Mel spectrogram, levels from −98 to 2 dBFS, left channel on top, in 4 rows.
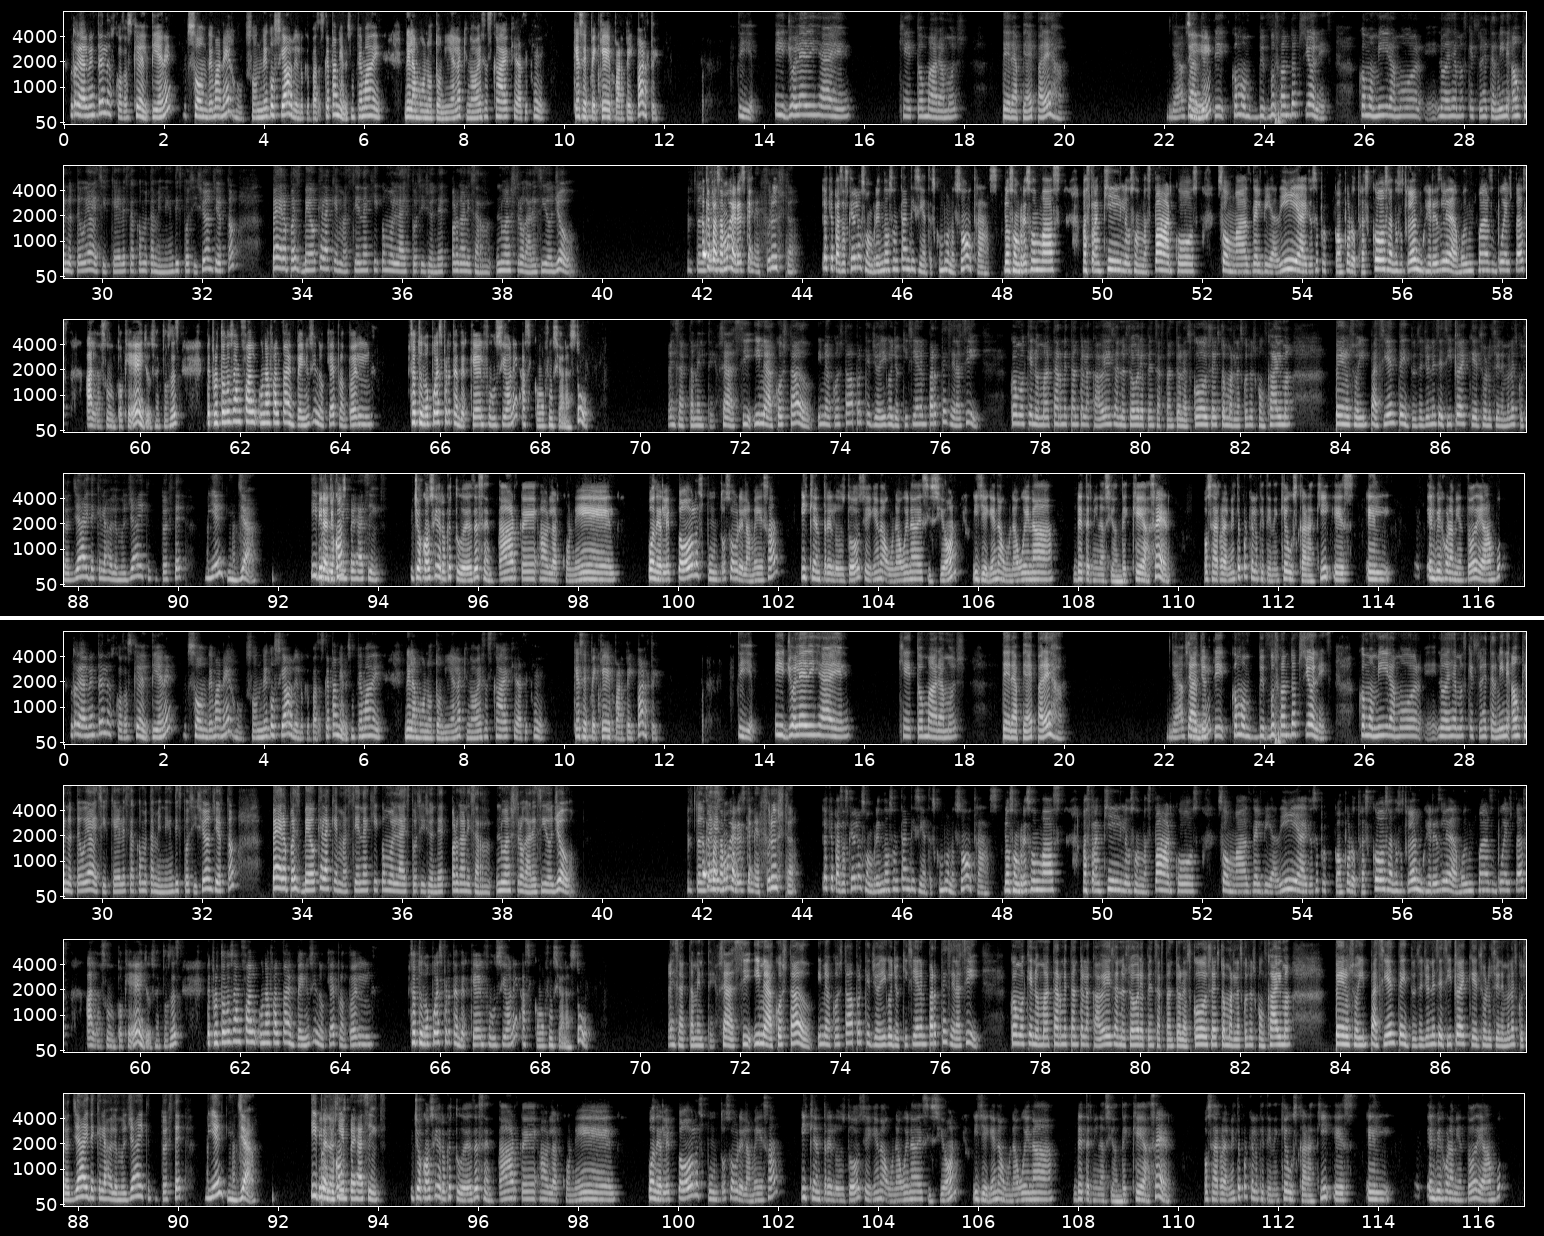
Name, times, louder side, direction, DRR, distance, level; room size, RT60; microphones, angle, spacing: voice 1, 0.1-9.6 10.2-11.9 22.5-22.9 42.0-43.0 43.4-43.5 44.4-58.5 58.9-64.7 65.4-69.0 92.8-93.3 94.6-98.7 99.4-102.0 102.5-105.6 105.9-107.5 107.9-109.8 110.5-113.5 113.8-114.2 115.0-116.4, left 5 dB, 65° left, 0.7 m, -25 dB
voice 2, 13.5-13.8 14.2-15.7 16.7-17.9 18.8-20.0 22.0-25.2 25.9-33.1 33.4-39.4 41.7-43.9 70.5-76.8 77.4-83.6 83.9-90.1 90.5-91.6 92.7-94.0, right 3 dB, 85° right, 1.0 m, -28 dB
12.5 x 11.5 x 4.0 m
head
